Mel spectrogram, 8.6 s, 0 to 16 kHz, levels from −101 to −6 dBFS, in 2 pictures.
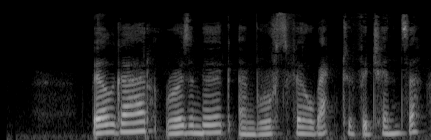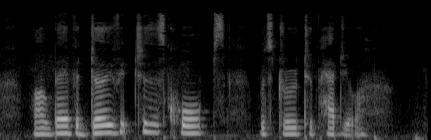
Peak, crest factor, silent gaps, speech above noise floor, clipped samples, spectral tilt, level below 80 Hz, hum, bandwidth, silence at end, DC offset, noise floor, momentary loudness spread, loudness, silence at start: -28 dBFS; 20 dB; none; 33 dB; under 0.1%; -6.5 dB/octave; -76 dBFS; none; 11.5 kHz; 0.1 s; under 0.1%; -78 dBFS; 14 LU; -46 LUFS; 0.95 s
